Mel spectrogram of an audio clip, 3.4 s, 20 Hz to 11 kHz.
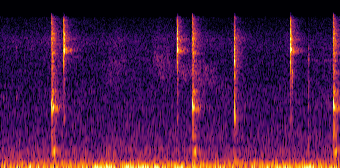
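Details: Red Snap'r 25 mile fence energizer under repair, fence tester across the terminals reading about 9500 volts: sharp dry clicks roughly one a second with a few doubled snaps in a quiet room; transformer good, firing pulses normally.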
